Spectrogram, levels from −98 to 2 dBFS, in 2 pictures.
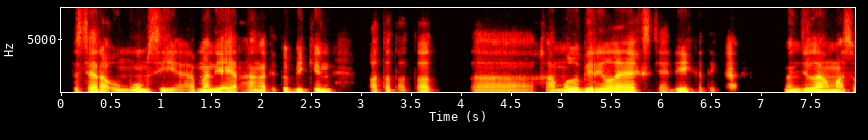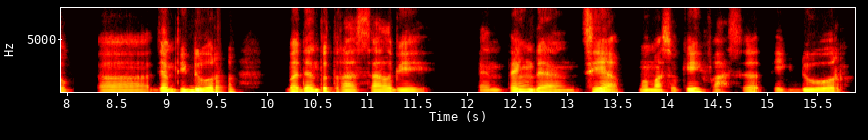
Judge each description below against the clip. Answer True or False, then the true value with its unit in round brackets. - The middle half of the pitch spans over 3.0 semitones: True (4.4 semitones)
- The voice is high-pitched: False (95 Hz)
